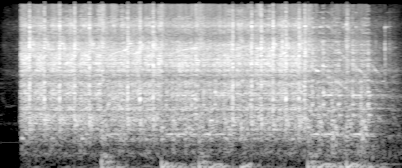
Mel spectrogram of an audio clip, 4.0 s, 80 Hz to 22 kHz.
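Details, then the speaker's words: JDM turbo Miata on MegaSquirt, first start attempt; starter spins then uneven stumbling firing bursts that die, RPM dropping from 200 to 0, timing lost: erratic crank position signal from damaged crank pulley markings that were meant to be replaced. "Alright, so the crank position sensor, which measures where the crank is on its rotation so the car knows when to fire, it actually uses a sensor and it uses markings on the crank pulley to figure out where it is. And the crank pulley has some damage on it, and we did mean to replace it, but we never did."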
